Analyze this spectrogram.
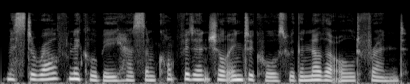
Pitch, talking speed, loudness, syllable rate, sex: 200 Hz, 160 wpm, -16 LUFS, 5.4 syllables/s, female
